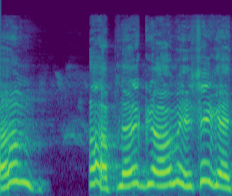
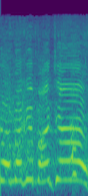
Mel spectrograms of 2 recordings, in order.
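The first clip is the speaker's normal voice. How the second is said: calling for help; 6 semitones higher than usual. Acted. Man fallen in well, crying help.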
